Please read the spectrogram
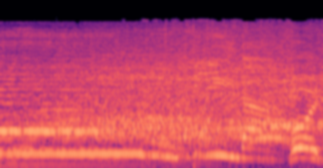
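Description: A man and a woman holding the final note of a duet together over the band, the song ending about two seconds in, followed by whoops and cheering.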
